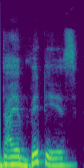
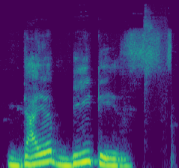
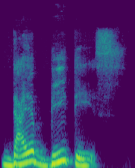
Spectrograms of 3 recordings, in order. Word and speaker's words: diabetes: that's how that's why english people pronounce this word not diabetes it should be diabetes so you can say it with me diabetes the b part must be stressed or it's longer in high in pitch diabetes so if aiming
